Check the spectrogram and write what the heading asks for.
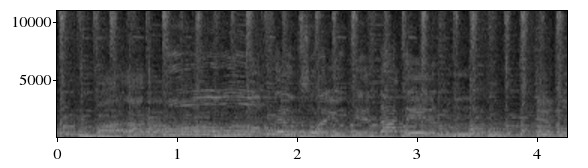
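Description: Live pagode band playing: cavaquinho and acoustic guitars over samba hand drums keeping a fast, even beat, with a male voice singing.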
